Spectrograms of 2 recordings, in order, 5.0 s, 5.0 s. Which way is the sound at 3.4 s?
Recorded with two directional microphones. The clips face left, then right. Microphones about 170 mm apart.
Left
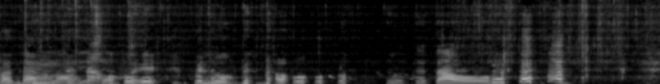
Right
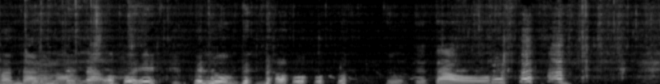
5° left (ahead or behind).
